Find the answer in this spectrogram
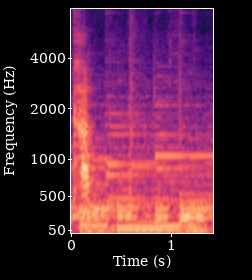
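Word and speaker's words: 갓: It's called kat. Also the same pronunciation of the god. Almost, kat.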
